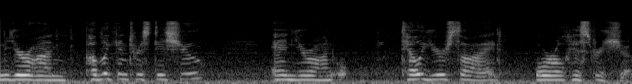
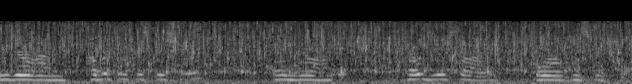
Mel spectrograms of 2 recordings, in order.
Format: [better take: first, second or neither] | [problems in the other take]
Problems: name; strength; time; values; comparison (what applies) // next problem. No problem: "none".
first | background sound (Stream); 3 dB below the speech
